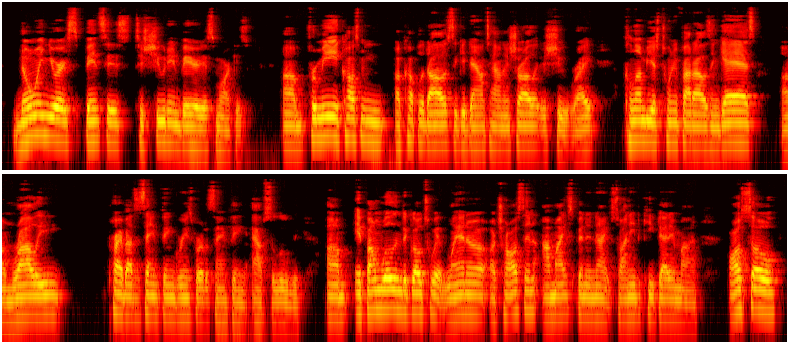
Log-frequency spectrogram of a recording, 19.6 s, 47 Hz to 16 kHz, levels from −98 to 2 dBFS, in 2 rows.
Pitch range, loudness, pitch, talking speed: 110-130 Hz, -34 LUFS, 115 Hz, 205 wpm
